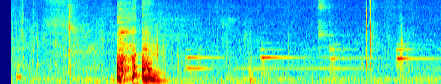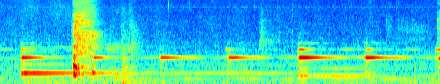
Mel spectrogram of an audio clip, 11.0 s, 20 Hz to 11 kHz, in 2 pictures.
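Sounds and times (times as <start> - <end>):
faint steady hum: 0.2 - 11.0
person coughing: 1.4 - 2.1, 6.4 - 6.9.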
